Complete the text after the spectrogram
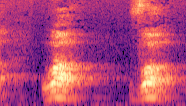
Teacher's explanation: देखिए होठ ऊपर के दांत से टकरा रहे हैं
